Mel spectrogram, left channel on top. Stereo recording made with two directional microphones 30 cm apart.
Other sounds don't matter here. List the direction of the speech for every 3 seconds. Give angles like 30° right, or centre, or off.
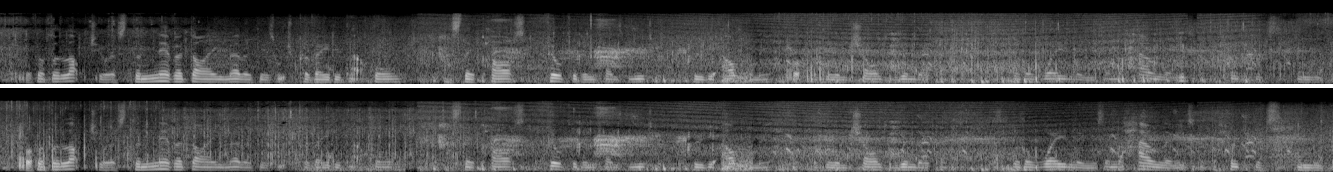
10° left, 20° left, 10° right, 30° right, 50° right.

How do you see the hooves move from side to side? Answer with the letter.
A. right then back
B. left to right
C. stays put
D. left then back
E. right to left
E.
